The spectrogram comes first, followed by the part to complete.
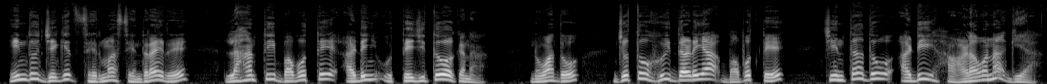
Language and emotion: Santali, happy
